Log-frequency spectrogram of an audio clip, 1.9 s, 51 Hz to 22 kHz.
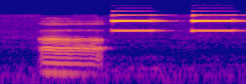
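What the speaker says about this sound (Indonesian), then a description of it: "buzzer akan berkedip secara pelan, sedangkan apabila jaraknya di bawah 2 cm, maka buzzer akan berkedip cepat" An ultrasonic sensor circuit's buzzer sounds a low buzzing tone followed by two short, higher electronic beeps, close and clear with no talk.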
